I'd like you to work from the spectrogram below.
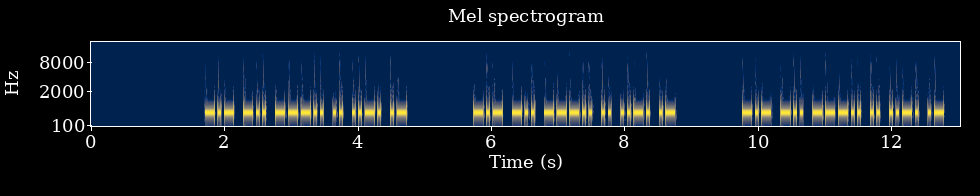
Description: Morse code, heard as a keyed tone, about 25 wpm, 700 Hz. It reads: KD8IFA KD8IFA KD8IFA
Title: USA Call Signs - 6 Characters - Repeated 3x - 25wpm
